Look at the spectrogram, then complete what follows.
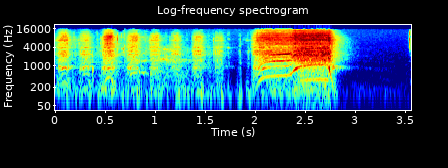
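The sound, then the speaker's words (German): A cordless drill whirs up from a standstill with a rising motor pitch, runs steadily at full speed for under a second, then cuts off abruptly; faint clicks and rattles come before it. “Jetzt, also, ein Akkuschrauber. Akkubohrer.”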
